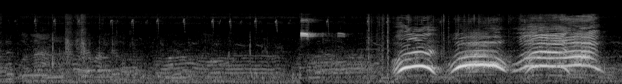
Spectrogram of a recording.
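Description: People shouting at a racing pigeon to call it down to the landing arena: three loud, long calls that rise and fall in pitch, starting about four seconds in, over faint crowd chatter. A brief high-pitched tone sounds about three seconds in.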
